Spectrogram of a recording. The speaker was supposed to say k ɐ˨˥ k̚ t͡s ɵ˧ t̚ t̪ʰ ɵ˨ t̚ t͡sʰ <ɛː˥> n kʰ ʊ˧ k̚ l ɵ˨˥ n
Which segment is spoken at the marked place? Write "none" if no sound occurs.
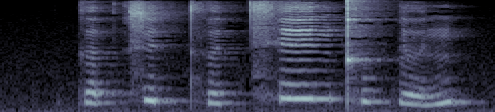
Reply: ɛː˥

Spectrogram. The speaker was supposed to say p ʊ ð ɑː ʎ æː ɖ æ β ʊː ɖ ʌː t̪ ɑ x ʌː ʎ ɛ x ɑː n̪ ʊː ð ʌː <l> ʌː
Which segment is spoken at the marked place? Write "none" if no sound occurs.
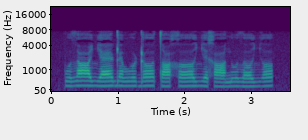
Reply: ʎ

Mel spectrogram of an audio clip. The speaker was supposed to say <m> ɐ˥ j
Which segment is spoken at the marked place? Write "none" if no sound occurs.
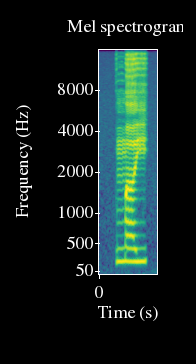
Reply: m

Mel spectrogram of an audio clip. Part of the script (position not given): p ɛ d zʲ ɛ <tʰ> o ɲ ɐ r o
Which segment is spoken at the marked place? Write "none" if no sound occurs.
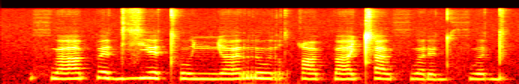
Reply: tʰ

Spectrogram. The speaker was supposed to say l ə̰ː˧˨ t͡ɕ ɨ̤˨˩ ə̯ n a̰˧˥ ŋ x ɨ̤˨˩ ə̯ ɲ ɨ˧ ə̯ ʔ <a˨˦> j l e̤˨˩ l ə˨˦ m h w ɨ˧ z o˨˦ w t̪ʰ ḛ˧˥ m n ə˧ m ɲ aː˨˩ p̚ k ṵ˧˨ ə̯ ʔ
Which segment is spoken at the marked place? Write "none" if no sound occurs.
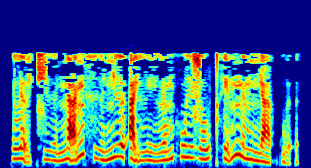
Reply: a̰˧˨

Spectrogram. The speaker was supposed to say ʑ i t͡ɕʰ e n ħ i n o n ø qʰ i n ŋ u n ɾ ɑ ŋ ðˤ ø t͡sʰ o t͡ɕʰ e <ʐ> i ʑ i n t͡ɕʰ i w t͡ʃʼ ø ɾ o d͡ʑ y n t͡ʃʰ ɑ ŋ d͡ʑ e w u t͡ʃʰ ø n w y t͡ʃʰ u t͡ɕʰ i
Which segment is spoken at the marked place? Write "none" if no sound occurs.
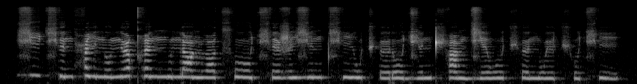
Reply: ʐ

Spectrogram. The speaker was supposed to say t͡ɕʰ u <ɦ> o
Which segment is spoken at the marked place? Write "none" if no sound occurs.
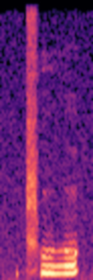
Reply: ɦ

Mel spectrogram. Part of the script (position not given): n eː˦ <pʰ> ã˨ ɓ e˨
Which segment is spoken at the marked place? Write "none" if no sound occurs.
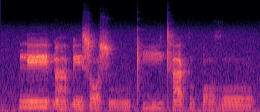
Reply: ɓ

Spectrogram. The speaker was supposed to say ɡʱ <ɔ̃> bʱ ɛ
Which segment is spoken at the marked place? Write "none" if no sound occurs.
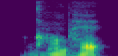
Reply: ɔ̃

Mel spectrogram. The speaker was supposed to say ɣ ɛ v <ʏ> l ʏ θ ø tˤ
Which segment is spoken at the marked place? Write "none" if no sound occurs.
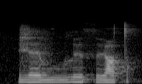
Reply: u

